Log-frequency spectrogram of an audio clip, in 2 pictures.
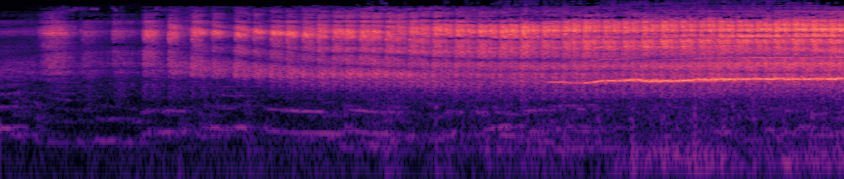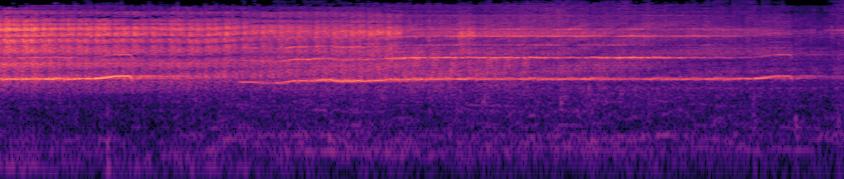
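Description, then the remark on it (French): Small working model trains whir and clatter along a track, a steady mechanical rattling with rising and falling whining tones from the motors, continuous without any talking. “On peut faire écouter le son, Joël, parce que en plus il y a des trains qui ça roule, c'est fonctionnel.”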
